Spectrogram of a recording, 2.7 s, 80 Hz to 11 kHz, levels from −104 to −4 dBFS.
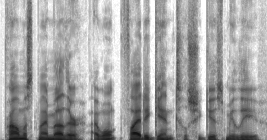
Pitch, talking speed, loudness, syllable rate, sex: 90 Hz, 290 wpm, -18 LUFS, 7.8 syllables/s, male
